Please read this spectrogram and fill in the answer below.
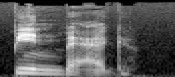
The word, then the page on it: beanbag: American English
